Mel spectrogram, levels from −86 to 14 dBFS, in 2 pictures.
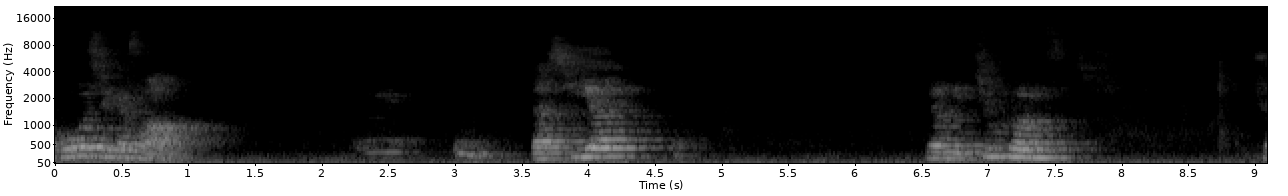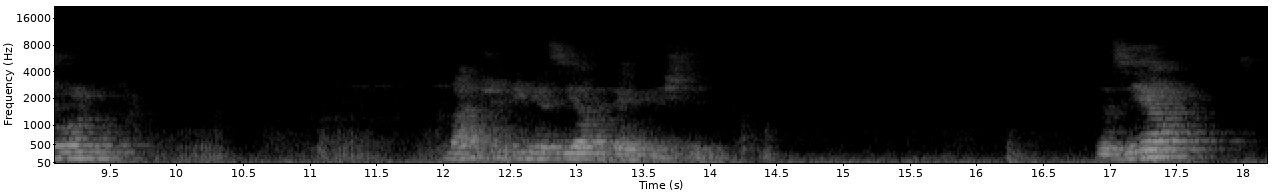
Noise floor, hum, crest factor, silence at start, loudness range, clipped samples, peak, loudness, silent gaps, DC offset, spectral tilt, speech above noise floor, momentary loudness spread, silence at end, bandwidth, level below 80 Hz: -65 dBFS; none; 20 dB; 0 s; 7 LU; under 0.1%; -22 dBFS; -38 LUFS; none; under 0.1%; -8 dB/octave; 28 dB; 25 LU; 0.1 s; 12 kHz; -60 dBFS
